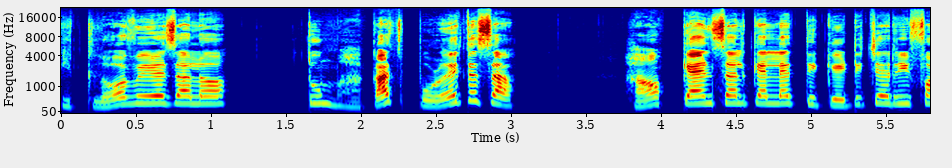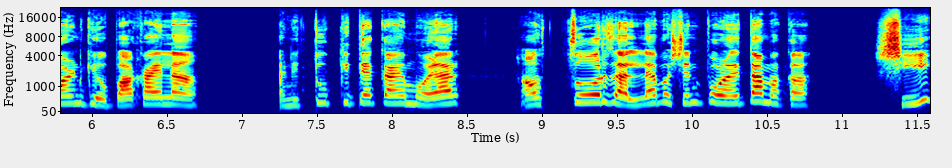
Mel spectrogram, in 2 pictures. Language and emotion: Goan Konkani, disgusted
